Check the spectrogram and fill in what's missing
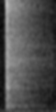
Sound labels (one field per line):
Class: switch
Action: being turned off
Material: plastic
